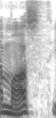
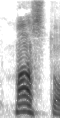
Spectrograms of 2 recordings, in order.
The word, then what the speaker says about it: must: Okunuşu da bu iki lisanın bir karışımı ve mast kelimesi sanılanın aksine mus değil mast olarak yani İngilizce telaffuz edilmek zorunda.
